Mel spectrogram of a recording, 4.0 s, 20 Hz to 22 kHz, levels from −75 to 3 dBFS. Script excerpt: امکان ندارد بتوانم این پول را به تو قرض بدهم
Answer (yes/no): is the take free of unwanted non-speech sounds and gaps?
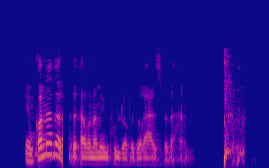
no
